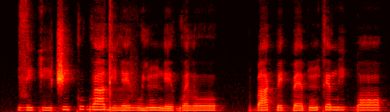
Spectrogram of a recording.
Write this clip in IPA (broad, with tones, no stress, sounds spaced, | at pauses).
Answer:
z i˨ k i˨ t͡ʃ i˦ k u˦ ɡʷ aː˦ d i˨ l e˨˦ v u˨ j ũ˦ ŋ eː˨ ɡʷ ɛ˦ l o˦ | ɓ a˨˦ k͡p e˨ k͡p ɛ˨ p ũ˨˦ k ɛ˦ m iː˦ ɡ͡b ɔ˦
